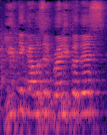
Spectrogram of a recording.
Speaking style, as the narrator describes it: Trump yelled

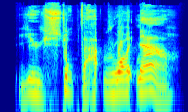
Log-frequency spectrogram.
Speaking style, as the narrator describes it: Ron growled

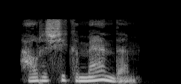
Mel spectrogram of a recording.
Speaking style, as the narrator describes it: Dekka murmured

